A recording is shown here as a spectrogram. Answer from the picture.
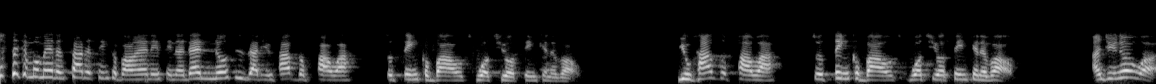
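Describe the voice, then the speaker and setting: A man with a Nigerian accent, extremely high-pitched, at a fairly quick pace. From Nigeria (Igbo). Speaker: emotional intelligence speaker. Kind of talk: motivational talk. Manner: emphatic, repetitive.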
